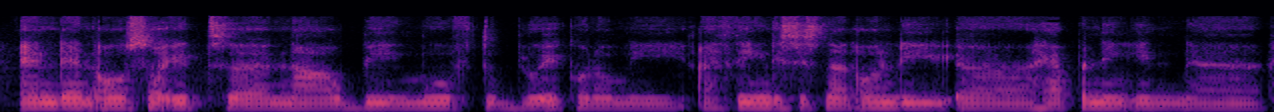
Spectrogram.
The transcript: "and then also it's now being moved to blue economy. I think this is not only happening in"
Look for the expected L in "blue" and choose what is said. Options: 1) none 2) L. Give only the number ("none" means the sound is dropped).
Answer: 2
